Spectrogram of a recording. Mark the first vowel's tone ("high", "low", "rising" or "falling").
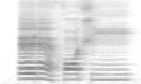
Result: high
